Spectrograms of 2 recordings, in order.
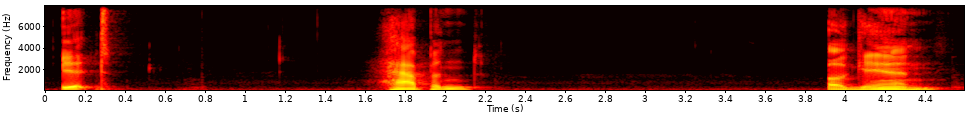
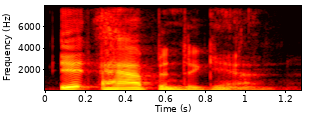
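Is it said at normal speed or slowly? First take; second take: slowly; normal speed. First: It is said slowly. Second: It is said at normal speed.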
